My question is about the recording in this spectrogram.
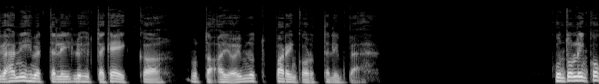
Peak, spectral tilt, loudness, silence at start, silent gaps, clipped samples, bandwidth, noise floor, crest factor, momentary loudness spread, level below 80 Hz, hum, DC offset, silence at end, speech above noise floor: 0 dBFS; -7.5 dB/octave; -17 LUFS; 0 s; none; under 0.1%; 14 kHz; under -90 dBFS; 16 dB; 12 LU; -56 dBFS; none; under 0.1%; 0 s; over 75 dB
